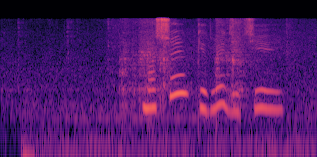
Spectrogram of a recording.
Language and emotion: Russian, sad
